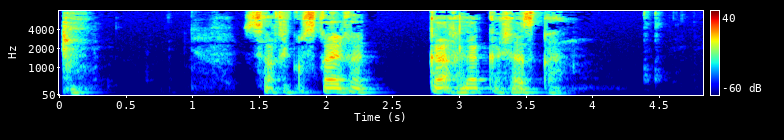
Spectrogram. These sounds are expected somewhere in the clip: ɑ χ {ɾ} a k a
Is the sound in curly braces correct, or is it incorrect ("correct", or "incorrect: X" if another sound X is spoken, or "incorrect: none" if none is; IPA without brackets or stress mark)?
incorrect: ʎ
